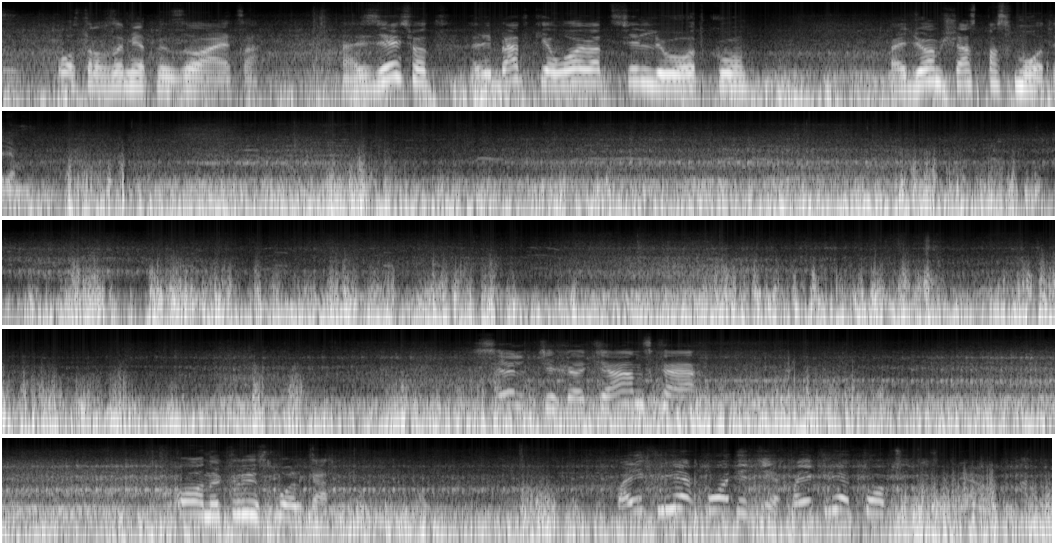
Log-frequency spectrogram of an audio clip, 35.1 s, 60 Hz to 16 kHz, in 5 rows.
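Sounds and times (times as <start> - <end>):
diesel engine running: 0.0 - 35.0
wind buffeting microphone: 0.0 - 35.0.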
